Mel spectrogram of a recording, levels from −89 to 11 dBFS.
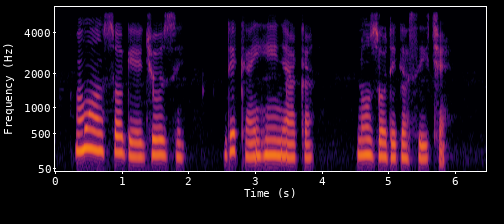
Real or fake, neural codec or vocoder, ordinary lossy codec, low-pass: fake; vocoder, 44.1 kHz, 128 mel bands every 256 samples, BigVGAN v2; none; 5.4 kHz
